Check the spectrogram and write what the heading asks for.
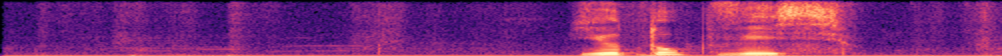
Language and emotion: Russian, neutral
